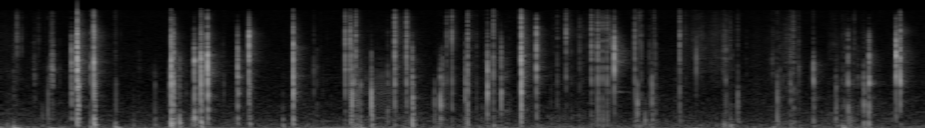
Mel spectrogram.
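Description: Long nails rapidly scratch and crinkle a small Capri Sun juice pouch made of foil laminate, with its straw attached, possibly squeezed slightly. The result is a dense run of sharp, bright crackles and scrapes that die away almost instantly, with little low end.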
